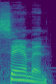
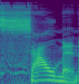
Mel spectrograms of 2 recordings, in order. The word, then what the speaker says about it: salmon: understand okay black and salmon I know it's salmon don't don't get ey right with me it's salmon okay it is spelled s a l here no no no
